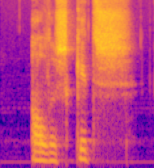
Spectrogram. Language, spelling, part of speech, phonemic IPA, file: Dutch, alles kits, phrase, /ˌɑ.ləs ˈkɪts/, Nl-alles kits.ogg
- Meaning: 1. is everything all right? 2. everything is all right 3. everything all right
